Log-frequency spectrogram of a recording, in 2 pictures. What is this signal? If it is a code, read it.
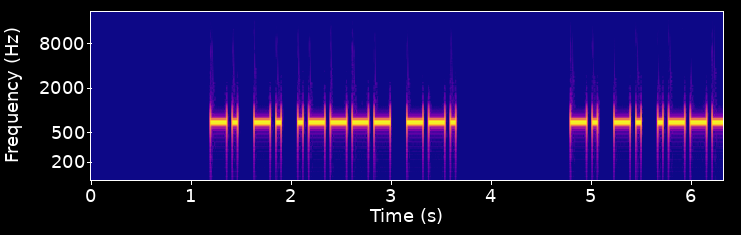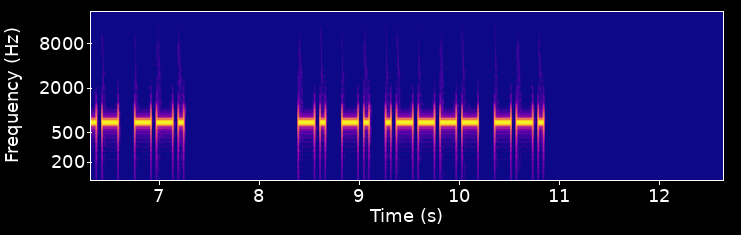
Morse code, heard as a keyed tone, about 22 wpm, 700 Hz. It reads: NN1G NN1G NN1G
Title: USA Call Signs - 4 Characters - Repeated 3x - 22wpm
